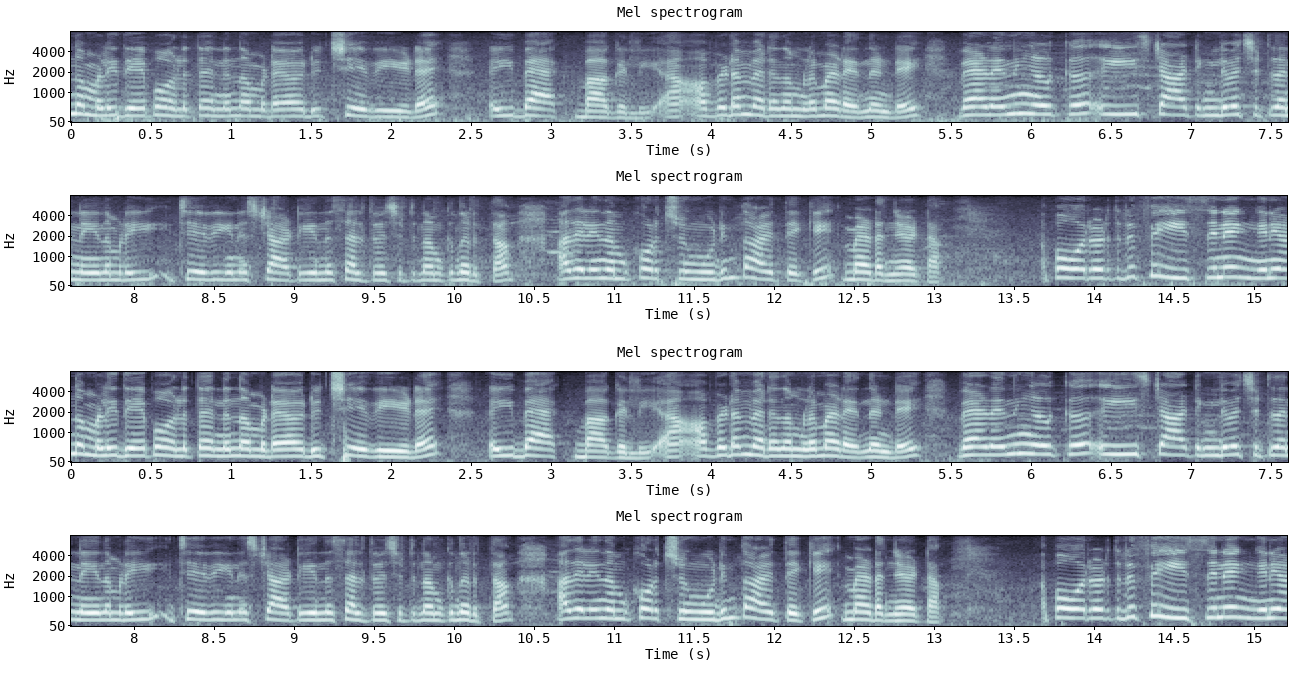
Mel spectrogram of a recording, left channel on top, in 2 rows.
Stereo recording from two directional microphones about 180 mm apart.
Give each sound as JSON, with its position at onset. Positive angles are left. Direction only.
{"t": 0.0, "sound": "a woman's voice", "side_deg": -35}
